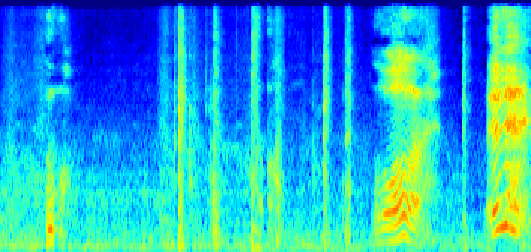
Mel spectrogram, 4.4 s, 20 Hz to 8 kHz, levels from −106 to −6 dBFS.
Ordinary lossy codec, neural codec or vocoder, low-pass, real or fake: MP3, 64 kbps; codec, 16 kHz, 2 kbps, FreqCodec, larger model; 7.2 kHz; fake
